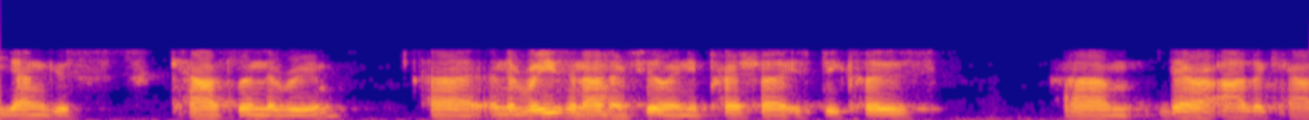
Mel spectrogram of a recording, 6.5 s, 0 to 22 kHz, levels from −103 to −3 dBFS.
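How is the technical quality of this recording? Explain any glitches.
Nothing in the signal points to a technical fault: the level, continuity and timing all stay steady, with no dropouts, jumps or added disturbances at any point.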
